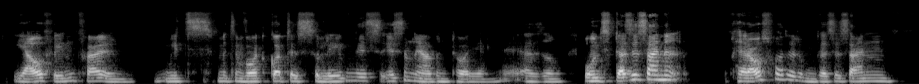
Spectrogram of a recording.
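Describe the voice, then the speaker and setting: A man talks at a very slow pace with a fairly high pitch. His voice is somewhat breathy, with ordinary pitch variation. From Brazil. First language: Portuguese (speaking German). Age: 30s. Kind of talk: interview. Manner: halting, with fillers.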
